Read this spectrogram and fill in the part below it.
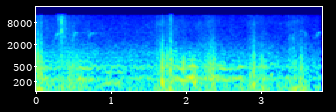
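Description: A small bird's wings flutter briefly as the bird flies past.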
